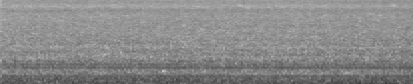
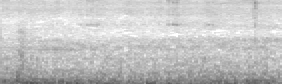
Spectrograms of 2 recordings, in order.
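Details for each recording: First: York gas pack rooftop unit after the failed indoor fan (blower) bearing was replaced: a steady rush of air over an even, constant hum with no grinding, squeal or bearing rumble. The blower runs normally after repair. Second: York gas pack rooftop unit, indoor blower fan running after startup: a steady rough low rumble with an uneven churning grind and no rhythm. Bad indoor fan bearings, at least one sharp, likely both to be replaced.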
